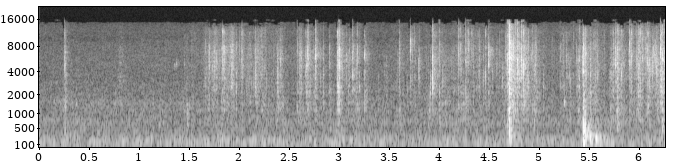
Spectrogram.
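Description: Plastic parts bag crinkling as it is handled and cut open with scissors, with two sharp clicks near the end, the second the louder.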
